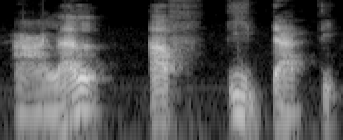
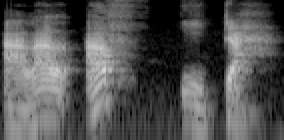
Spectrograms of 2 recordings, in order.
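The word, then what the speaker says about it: الأفئدة: Adapun artinya apa, transliterasinya allati tattali'u alal afidati. Ini kalau dibaca wasol. Kalau dibacanya sambung jangan alal afidat, tetapi alal afidah.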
